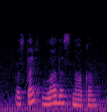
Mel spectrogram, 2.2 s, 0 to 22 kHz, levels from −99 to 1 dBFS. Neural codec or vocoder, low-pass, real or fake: none; 7.2 kHz; real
